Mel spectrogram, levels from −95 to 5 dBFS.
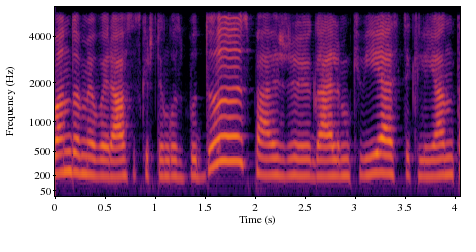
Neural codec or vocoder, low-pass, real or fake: none; 5.4 kHz; real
